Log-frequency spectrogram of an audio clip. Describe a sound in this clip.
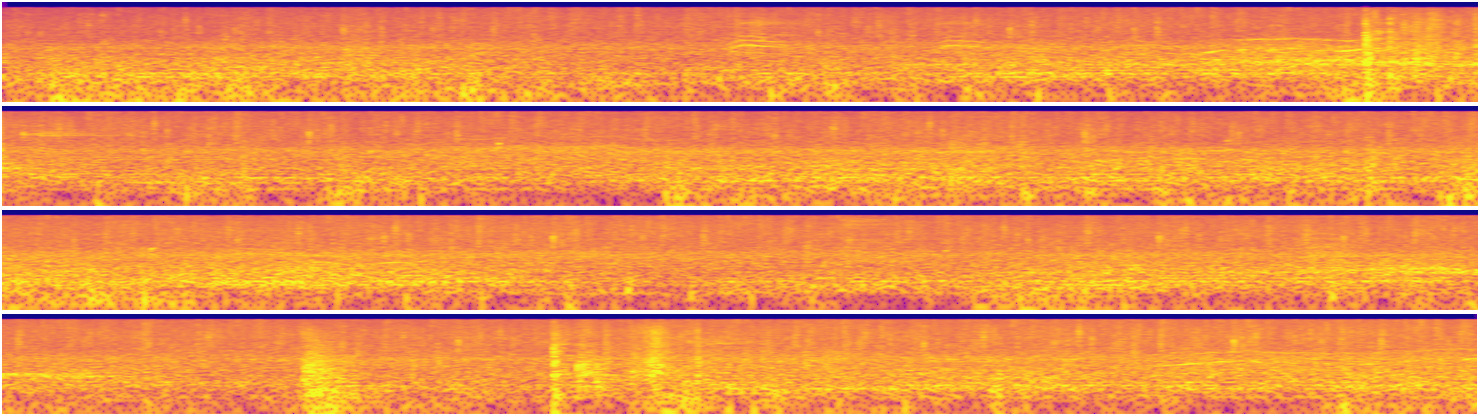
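A torch flame crackles and hisses steadily.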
